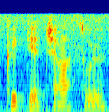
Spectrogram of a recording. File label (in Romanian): "cit e ceasul", romanian; tijden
